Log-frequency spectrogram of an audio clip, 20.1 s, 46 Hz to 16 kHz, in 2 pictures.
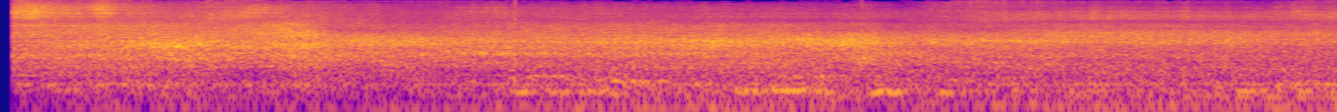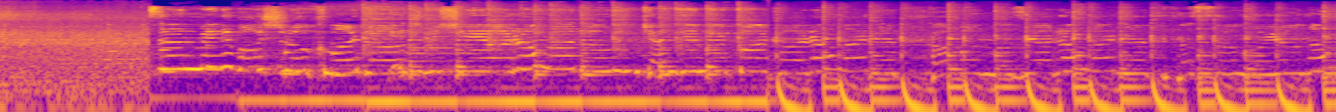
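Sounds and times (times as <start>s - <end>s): road traffic passing: 0.1s - 11.2s
vehicle passing loudly: 0.1s - 11.2s.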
